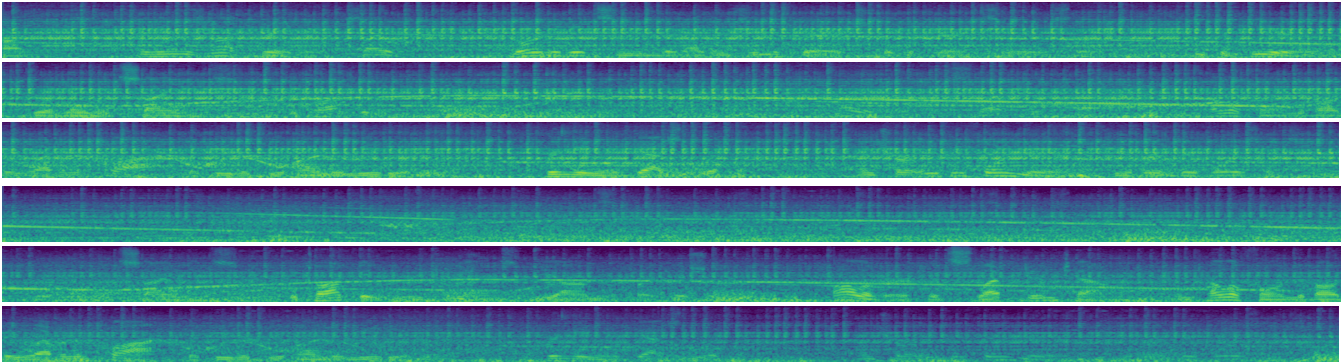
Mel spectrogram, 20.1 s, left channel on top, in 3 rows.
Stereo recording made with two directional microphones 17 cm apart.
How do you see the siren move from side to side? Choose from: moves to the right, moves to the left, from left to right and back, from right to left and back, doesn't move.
moves to the left.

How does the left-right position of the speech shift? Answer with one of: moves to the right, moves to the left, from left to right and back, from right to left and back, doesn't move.
from left to right and back.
